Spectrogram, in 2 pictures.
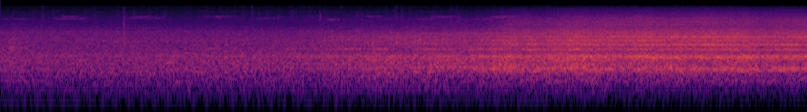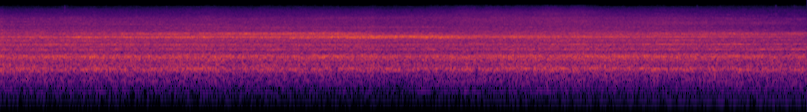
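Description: A train passing, growing louder over the first five seconds or so and then running steadily. It has a whine of several high steady tones over a rushing noise.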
